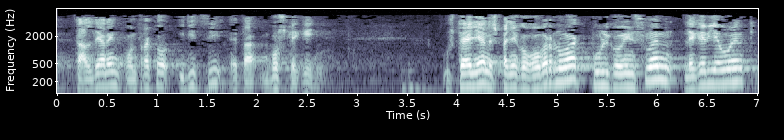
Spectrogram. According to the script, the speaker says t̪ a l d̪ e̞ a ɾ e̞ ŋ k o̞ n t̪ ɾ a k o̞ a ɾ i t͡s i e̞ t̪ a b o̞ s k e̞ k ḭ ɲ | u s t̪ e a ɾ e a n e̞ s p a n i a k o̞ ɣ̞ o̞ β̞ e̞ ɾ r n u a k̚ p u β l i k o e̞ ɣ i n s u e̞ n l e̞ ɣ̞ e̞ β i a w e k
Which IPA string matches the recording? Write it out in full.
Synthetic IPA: t̪ a l d̪ e̞ a ɾ e̞ ŋ k o̞ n t̪ ɾ a k o̞ i ɾ i t͡s i e̞ t̪ a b o̞ s k e̞ k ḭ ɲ | u s t̪ e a ʎ e a n e̞ s p a ɲ i a k o̞ ɣ̞ o̞ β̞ e̞ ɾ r n u a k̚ p u β l i k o e̞ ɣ i n s u e̞ n l e̞ ɣ̞ e̞ β i a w e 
